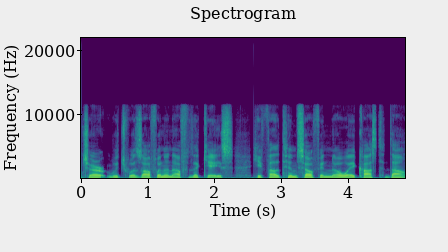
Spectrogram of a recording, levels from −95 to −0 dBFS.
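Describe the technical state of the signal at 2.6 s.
At 2.59 s there's a bit error spike: a flipped bit in a few consecutive samples makes the value jump by a power of two and snap straight back. You hear it as one sharp, broadband tick over the speech, peaking around -37 dBFS and unrelated to the signal.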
